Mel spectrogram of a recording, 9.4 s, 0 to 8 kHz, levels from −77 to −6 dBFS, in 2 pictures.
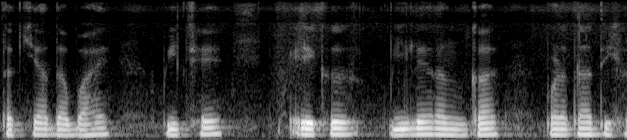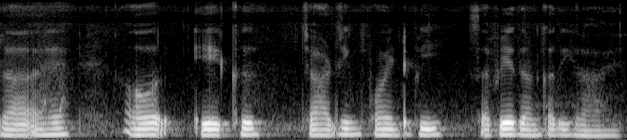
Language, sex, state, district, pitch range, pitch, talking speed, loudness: Hindi, male, Bihar, Kishanganj, 120-130 Hz, 125 Hz, 140 wpm, -18 LUFS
